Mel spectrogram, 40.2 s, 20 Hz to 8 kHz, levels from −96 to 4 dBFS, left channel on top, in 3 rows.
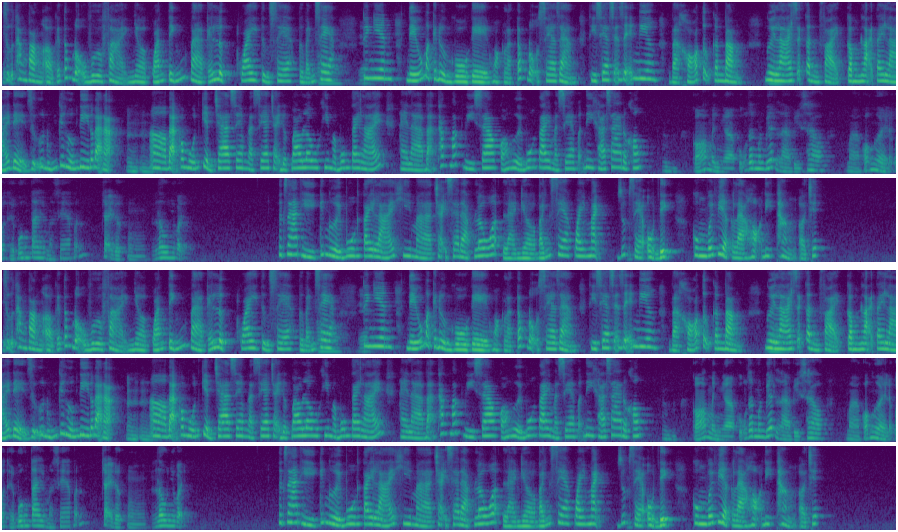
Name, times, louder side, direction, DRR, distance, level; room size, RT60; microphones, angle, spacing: voice 1, 0.0-5.0 5.4-11.1 11.4-15.1 15.6-23.0 31.0-36.8 37.2-39.0, equal, ahead, 10 dB, 0.3 m, -31 dB
voice 2, 4.7-5.1 5.4-5.5 11.5-11.8 15.3-15.7 23.3-25.7 26.1-29.5 36.2-36.3, right 3 dB, 80° right, 10 dB, 0.7 m, -39 dB
8.0 x 3.9 x 4.0 m, 0.43 s
head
